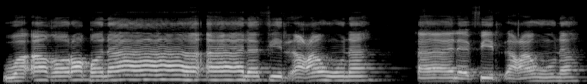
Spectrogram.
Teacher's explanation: قاف کو جھٹکا دینا ہے، اور الف پر جو ہے چھوٹا مد آئے، اس کو تقریباً 2-3 سیکنڈ تک کھینچنا ہے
